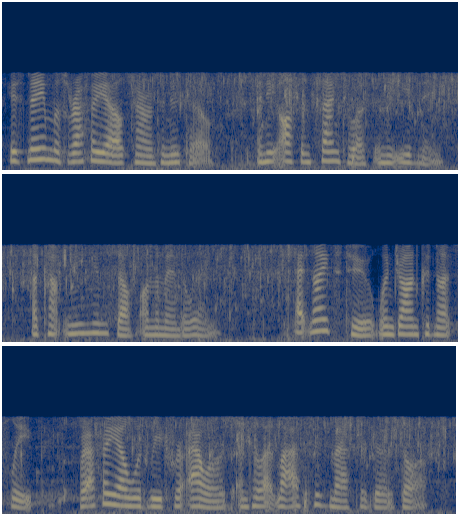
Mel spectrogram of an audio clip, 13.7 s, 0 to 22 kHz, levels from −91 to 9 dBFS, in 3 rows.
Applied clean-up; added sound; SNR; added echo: none; Sink (filling or washing) / Water; 13 dB; none.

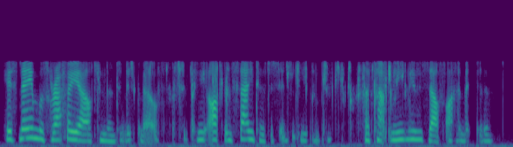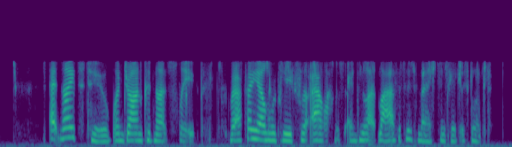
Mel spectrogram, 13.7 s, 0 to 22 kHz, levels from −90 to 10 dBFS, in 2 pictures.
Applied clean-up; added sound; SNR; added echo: neural diffusion model UNIVERSE++.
